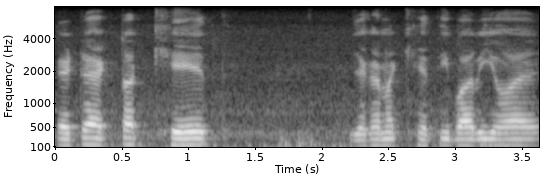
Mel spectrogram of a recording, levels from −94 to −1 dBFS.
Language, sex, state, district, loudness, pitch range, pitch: Bengali, male, West Bengal, Jalpaiguri, -18 LUFS, 125-130 Hz, 130 Hz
